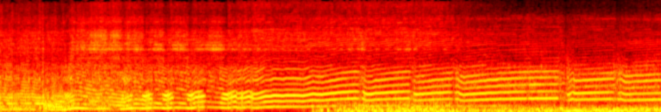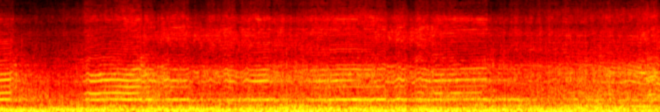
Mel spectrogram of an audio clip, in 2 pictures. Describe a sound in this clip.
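A small kart engine revs up and down loudly close by.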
